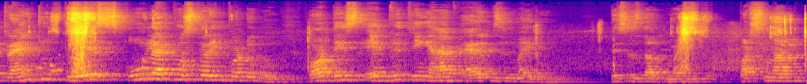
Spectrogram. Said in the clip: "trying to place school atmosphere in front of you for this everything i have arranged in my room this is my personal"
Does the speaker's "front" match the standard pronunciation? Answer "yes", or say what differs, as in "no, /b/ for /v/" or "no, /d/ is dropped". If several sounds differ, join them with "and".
no, /n/ is dropped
